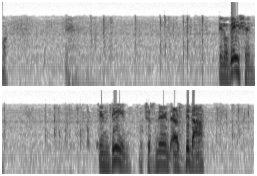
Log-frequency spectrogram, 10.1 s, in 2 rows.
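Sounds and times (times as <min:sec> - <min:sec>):
low steady hum: 0:00.0 - 0:10.0
keyboard typing: 0:01.8 - 0:04.1, 0:05.9 - 0:07.0, 0:09.3 - 0:10.0
speech: 0:04.3 - 0:05.2, 0:07.0 - 0:09.2.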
